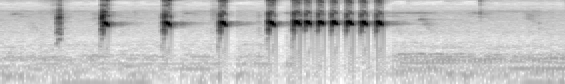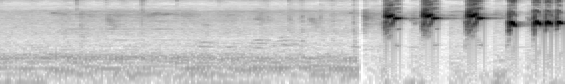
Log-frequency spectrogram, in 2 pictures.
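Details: Training recording of a cucak cungkok bulbul's sharp 'shot' song: spaced piercing clipped notes, then a rapid burst, a pause filled with low background rumble, then another volley of loud sharp whistles.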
